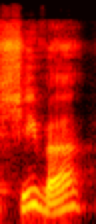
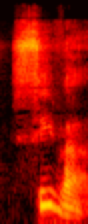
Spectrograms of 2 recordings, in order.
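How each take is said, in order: First: The name begins with a sh sound. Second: The name begins with an s sound.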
